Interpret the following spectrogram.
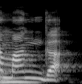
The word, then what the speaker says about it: manga: kalau Oke jadi kan manga itu komik Jepang Tapi kalau aku dengar dari orang Jepangnya langsung tuh bacanya mangga jadi kayak emang kedingannya kayak mangga di kita Iya enggak salah sih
